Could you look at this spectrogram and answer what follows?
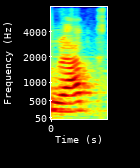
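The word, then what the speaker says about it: wrapped: ही गव हिम अ रैप्ड gift box. व्हाई आर we using ए over here? Because W is silent but आर इज़ नॉट अ vowel word.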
